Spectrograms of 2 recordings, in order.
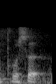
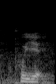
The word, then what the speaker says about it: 仆射: 但是你们呢，最好不要读成铺设啊，铺业。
